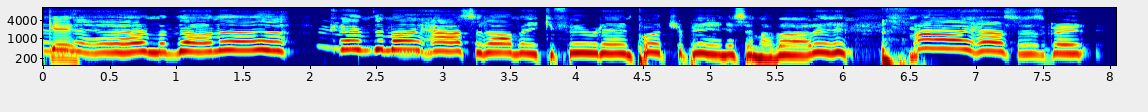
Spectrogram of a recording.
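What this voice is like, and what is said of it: Singing, imitates another person's voice. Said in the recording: “your beautiful singing Madonna impersonation”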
